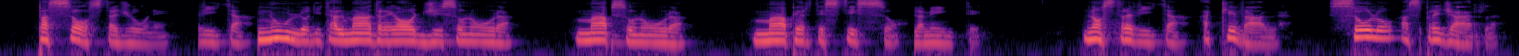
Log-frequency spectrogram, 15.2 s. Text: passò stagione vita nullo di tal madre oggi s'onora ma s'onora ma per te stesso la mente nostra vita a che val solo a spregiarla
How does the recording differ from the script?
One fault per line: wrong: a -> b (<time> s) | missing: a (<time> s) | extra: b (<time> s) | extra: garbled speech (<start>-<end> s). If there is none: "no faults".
no faults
